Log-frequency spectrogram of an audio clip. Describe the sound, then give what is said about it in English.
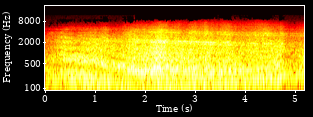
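Jet roar of an A-10 attack aircraft on final approach to land at Davis-Monthan Air Force Base in Tucson, Arizona, heard from beneath the approach path: a loud, broad, rushing roar that swells slightly midway and then eases over about five seconds. “It's home to the A-10 attack aircraft. One of them is coming in for a landing.”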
